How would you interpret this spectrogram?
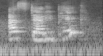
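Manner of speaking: ordinary delivery, nothing marked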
